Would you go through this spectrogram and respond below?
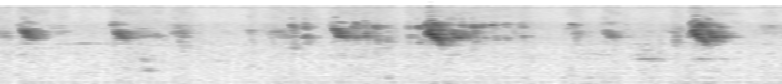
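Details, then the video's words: Village birds chirping softly at a distance, with scattered high chirps and one longer trilled burst near the middle. "Village Birds Chirping"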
